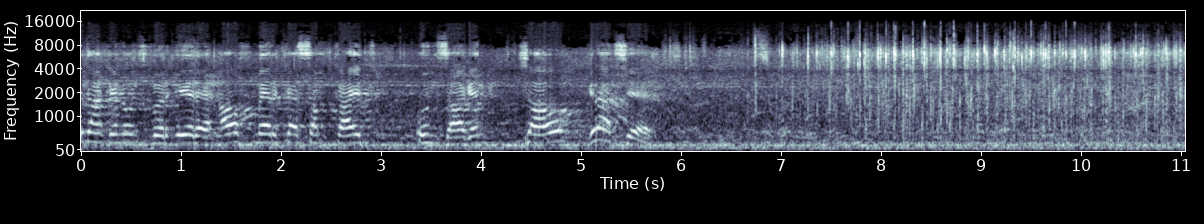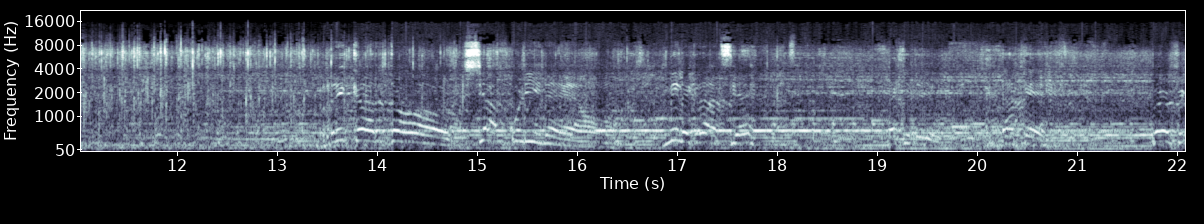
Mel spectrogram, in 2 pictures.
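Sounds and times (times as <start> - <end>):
crackling jet roar: 0.0 - 22.0
steady jet whine: 0.0 - 22.0.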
